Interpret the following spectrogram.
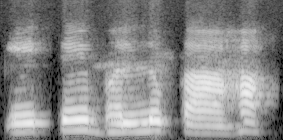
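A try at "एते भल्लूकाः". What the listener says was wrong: You say Ballukah, both look same. Ballukah, Ballukah. You have to say Dirga. Ballukah. Not Ballukah. Ballu is Dirga and Ka is that is also Dirga. Ballukah. Ete Ballukah.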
